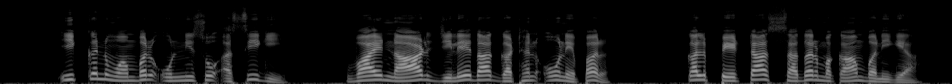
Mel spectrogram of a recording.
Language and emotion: Dogri, neutral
